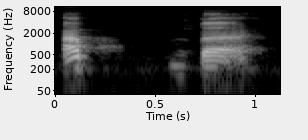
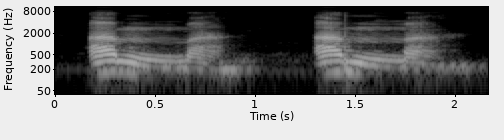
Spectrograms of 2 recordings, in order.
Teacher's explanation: Hanya saja bedanya ketika ba itu ditekan. Abba. Tapi kalau mim hanya sekedar mengena saja, menempel.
